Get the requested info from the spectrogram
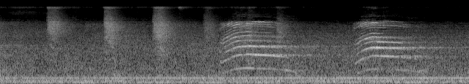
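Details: Mother cat calling to her kittens with two long, clear meows that rise and fall, after a few soft rustling noises, over a constant low electrical hum.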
